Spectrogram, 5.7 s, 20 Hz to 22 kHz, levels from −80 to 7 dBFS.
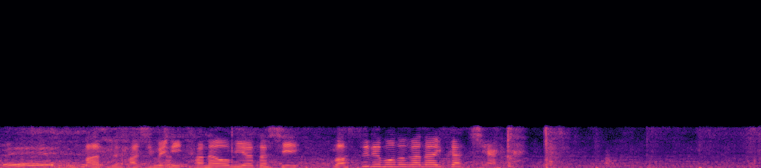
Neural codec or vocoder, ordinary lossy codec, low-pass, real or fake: codec, 24 kHz, 3.1 kbps, DualCodec; Opus, 64 kbps; 5.4 kHz; fake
